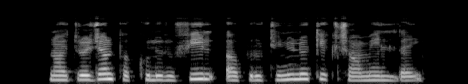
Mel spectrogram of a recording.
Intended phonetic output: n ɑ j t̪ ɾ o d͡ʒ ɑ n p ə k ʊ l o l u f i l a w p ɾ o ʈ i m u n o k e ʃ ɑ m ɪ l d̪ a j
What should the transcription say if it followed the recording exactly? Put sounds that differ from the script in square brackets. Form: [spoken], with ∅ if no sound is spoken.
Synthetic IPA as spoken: n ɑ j t̪ ɾ o d͡ʒ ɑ n p ə k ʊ l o [ɾ] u f i l a w p ɾ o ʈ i [n] u n o k e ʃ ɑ m ɪ l d̪ a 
